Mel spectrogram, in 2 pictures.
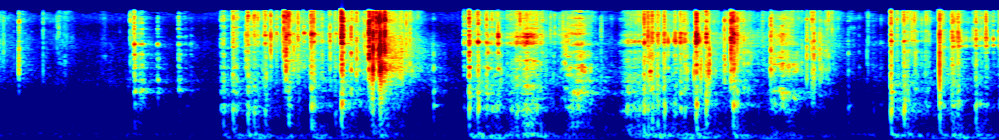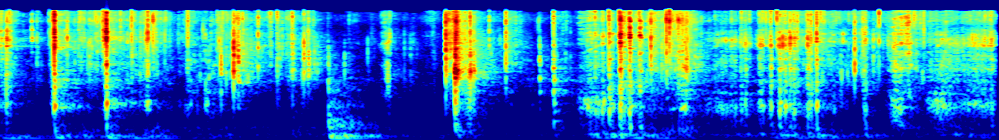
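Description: A metal utility blade held in the fingers shaves a solid rectangular bar of dry cream-white soap. Quiet, bright, crisp scraping and crunching strokes come in bursts separated by brief pauses, with almost no low end and no ring after each cut.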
